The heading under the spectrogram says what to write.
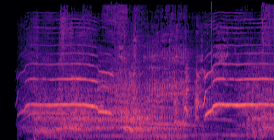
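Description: Deep, drawn-out animal roars, including a tiger's roar, fill the whole stretch, loud, with several layered cries swelling and dipping together and a brief break before one more rising roar. No one speaks.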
